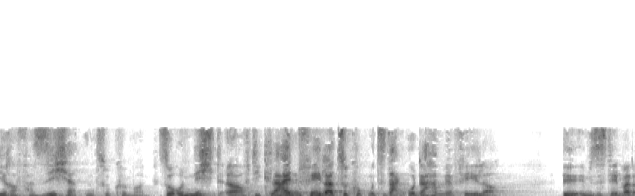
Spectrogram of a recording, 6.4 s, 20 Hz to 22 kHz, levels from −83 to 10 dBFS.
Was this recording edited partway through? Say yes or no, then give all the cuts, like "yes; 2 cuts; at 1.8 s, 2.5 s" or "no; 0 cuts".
yes; 2 cuts; at 1.5 s, 4.1 s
